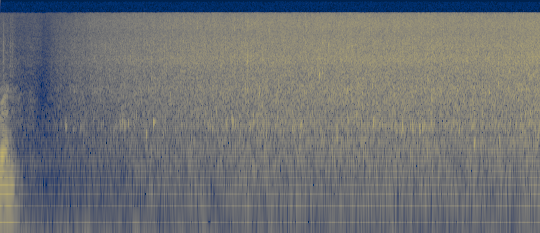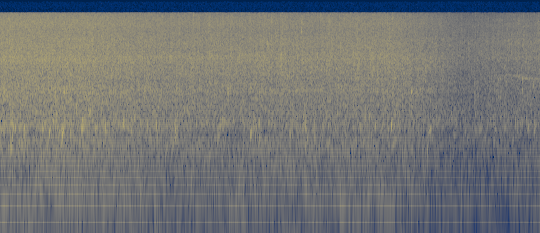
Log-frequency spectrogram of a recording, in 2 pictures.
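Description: Water rushes and splashes down a wooden channel.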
